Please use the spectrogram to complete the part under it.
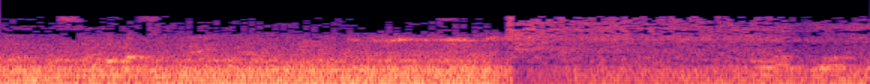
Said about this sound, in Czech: Stižem gradskim prijevozom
